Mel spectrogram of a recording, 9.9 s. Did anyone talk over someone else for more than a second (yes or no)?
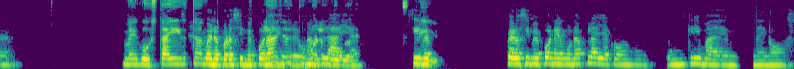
yes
